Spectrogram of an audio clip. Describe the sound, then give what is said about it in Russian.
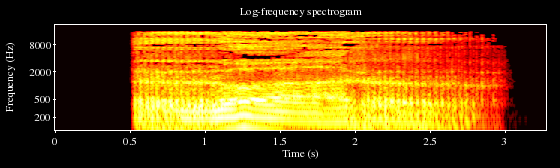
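The triumphant roar of a revived ancient creature: deep and drawn-out with a growling, rumbling texture, loud and sustained for about two and a half seconds before cutting off. No speech. “Торжественный рев возродившегося древнего существа разнес цветные храмовые витражи на тысячи смертоносных осколков.”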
